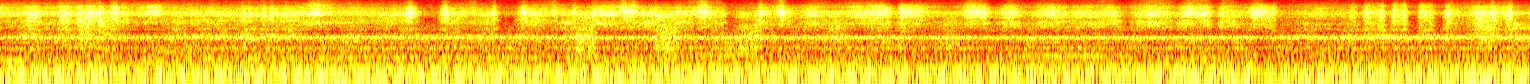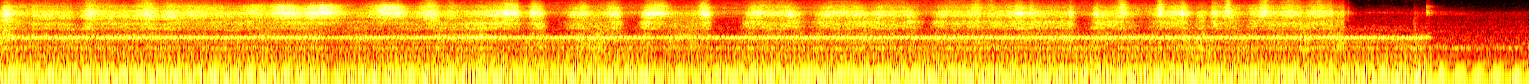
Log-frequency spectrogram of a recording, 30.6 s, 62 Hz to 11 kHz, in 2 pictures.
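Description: A 0.3 mm airbrush spraying undiluted black primer: a steady hiss of air and paint that flickers as the trigger is worked, over a low hum. The spraying stops about a second before the end.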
